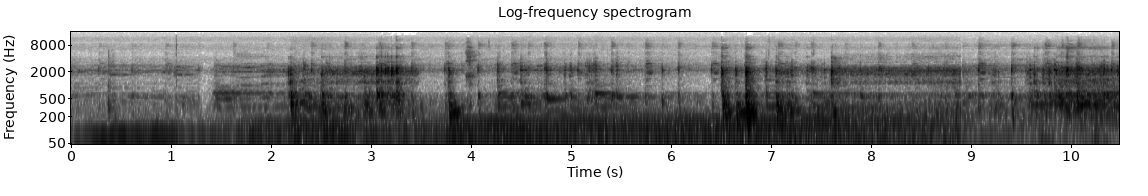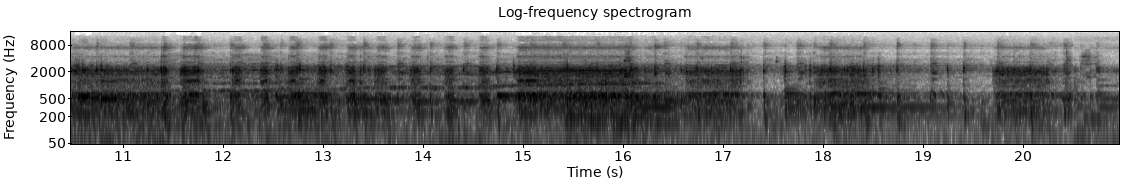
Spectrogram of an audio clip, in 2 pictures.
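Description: A printer runs through a print job: a low mechanical rumble with scattered clicks, then a busier, steady whirring and grinding as the paper feeds through. There are no voices.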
